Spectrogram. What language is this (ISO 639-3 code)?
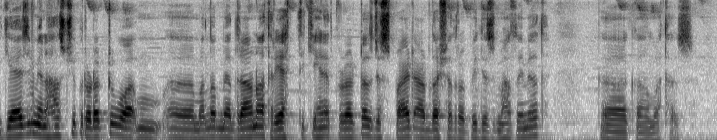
kas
